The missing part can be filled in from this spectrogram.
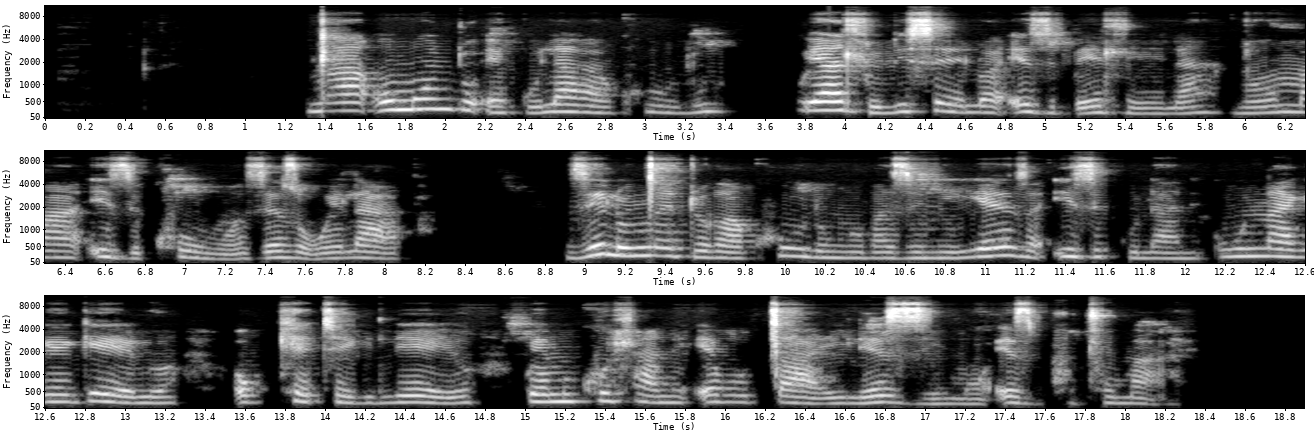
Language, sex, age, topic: North Ndebele, female, 25-35, health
